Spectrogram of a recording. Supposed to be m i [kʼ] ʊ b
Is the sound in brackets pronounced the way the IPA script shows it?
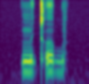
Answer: yes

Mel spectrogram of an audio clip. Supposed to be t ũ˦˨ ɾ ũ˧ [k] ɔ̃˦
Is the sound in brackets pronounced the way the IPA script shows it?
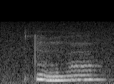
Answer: no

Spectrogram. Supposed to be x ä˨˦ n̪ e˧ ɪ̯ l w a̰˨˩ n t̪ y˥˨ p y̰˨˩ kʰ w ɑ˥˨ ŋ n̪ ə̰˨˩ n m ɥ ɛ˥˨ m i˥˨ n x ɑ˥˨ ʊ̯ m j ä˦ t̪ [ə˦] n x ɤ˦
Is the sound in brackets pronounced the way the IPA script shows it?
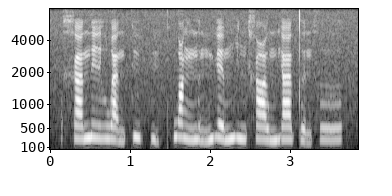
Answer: no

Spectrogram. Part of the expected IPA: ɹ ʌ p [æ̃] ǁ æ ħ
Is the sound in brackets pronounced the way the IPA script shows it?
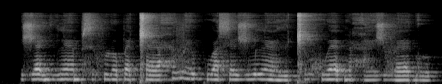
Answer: no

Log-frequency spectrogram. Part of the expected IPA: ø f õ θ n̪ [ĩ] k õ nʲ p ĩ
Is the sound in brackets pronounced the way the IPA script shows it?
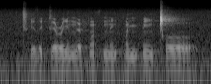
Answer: yes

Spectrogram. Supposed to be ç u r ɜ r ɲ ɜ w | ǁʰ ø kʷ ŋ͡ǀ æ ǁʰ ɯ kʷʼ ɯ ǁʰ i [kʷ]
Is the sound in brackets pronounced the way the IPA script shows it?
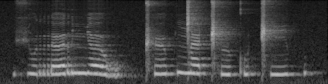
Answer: yes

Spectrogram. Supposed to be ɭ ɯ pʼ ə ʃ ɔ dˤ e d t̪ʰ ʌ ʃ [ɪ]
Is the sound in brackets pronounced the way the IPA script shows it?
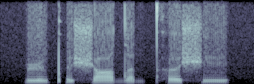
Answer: yes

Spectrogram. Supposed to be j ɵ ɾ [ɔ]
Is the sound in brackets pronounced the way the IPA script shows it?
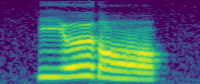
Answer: yes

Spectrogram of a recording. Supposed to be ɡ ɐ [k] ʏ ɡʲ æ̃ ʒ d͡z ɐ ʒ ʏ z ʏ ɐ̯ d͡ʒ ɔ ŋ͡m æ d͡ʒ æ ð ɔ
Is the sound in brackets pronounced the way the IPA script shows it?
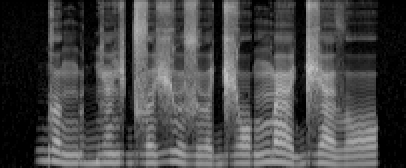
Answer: no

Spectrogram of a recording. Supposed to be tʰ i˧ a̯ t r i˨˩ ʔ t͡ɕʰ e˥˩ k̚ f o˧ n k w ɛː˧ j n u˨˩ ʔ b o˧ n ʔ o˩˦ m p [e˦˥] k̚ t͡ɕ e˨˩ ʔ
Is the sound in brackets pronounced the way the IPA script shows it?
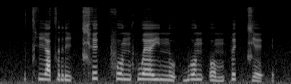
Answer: no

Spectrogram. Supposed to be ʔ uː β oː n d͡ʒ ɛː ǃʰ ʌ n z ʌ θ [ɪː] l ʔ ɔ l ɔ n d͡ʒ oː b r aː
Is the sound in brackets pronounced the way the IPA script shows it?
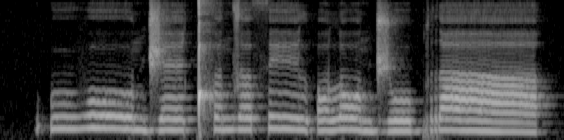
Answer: yes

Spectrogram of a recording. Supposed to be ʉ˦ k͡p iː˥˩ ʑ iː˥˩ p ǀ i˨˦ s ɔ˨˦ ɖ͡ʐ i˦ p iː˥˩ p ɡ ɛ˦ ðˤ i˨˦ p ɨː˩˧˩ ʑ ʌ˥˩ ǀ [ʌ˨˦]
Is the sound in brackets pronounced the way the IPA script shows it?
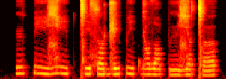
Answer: yes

